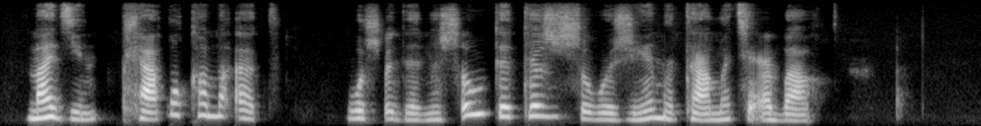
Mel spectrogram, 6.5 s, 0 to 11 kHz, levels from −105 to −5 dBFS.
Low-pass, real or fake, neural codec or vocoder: 9.9 kHz; fake; codec, 24 kHz, 1 kbps, SNAC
